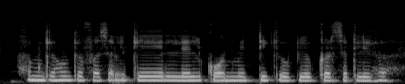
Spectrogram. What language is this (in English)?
Magahi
